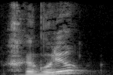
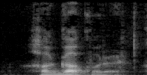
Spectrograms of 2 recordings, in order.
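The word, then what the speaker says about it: Хагакурэ: Наша с тобой любимая, как ты произносишь, Хагурё? Хакагурё? – Хагакура. – Хагакура? – Да.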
